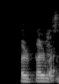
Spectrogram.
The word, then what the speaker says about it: Olpalma: Ol Palma.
